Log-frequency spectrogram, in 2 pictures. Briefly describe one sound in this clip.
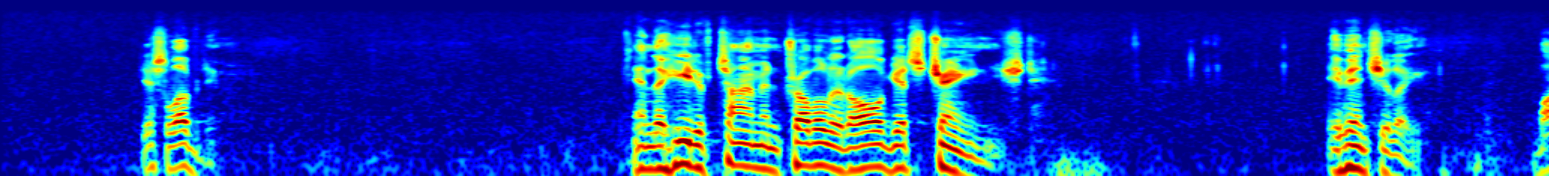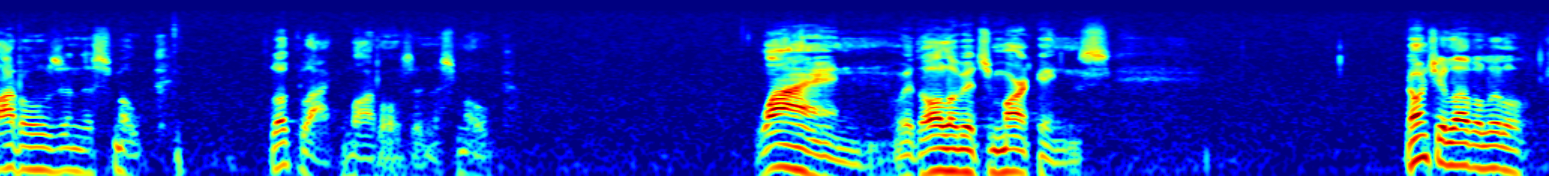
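An elderly man speaks calmly through a microphone, with pauses between phrases.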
